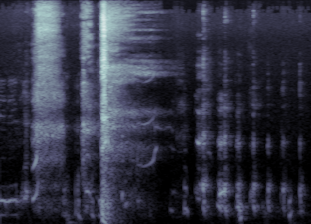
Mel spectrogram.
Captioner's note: people laughing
